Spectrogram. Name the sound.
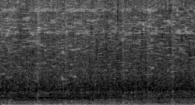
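audience applause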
